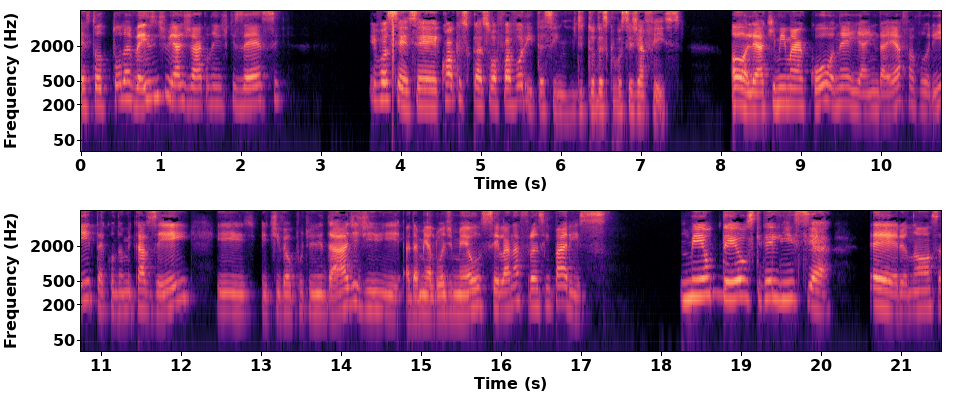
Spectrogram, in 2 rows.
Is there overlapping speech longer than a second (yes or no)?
no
